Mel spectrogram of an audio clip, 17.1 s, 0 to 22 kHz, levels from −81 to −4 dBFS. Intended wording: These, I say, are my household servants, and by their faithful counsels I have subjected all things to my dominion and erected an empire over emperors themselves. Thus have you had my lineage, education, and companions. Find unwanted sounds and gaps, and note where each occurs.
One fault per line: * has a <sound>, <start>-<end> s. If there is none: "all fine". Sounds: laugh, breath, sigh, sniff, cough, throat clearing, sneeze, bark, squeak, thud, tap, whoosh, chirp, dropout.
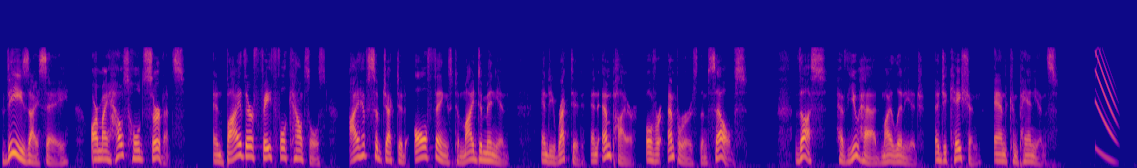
* has a chirp, 16.4-16.8 s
